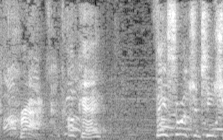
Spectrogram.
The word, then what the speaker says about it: craic: they'll still be a gold saucer day absolutely pronounced crack okay thanks what you teach you at work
